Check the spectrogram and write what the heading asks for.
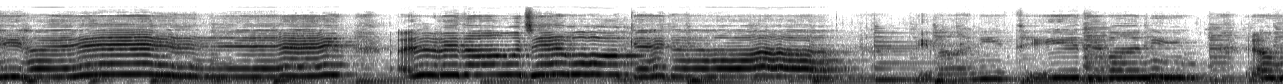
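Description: A woman singing long held, gliding notes without clear words, accompanied by strummed acoustic guitar chords. The voice pauses briefly twice and drops to a lower held note for the last couple of seconds.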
